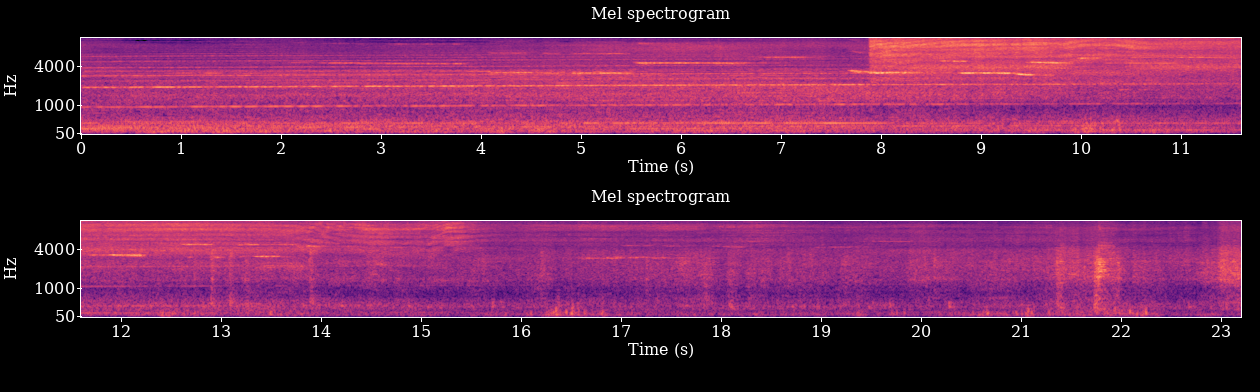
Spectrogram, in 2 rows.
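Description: WAG12B electric locomotive accelerating a freight train, its traction motors whining in a steady tone that rises slowly in pitch. About eight seconds in, wheels squeal on the rails for several seconds. The sound then fades to the rumble of the freight wagons rolling past, with a few sharp clicks near the end.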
